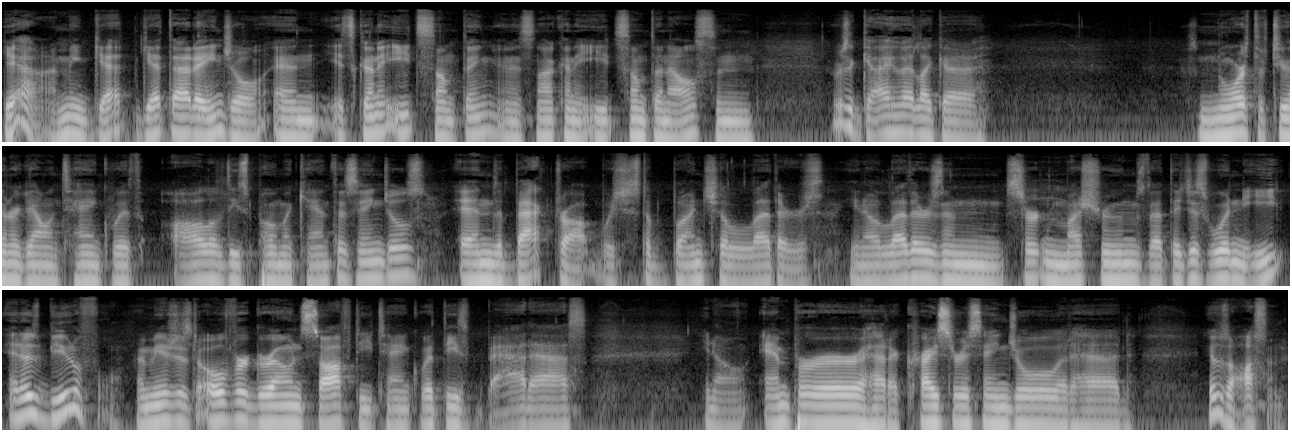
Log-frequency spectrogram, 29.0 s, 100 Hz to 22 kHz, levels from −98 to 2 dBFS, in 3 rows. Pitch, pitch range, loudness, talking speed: 120 Hz, 110-125 Hz, -27 LUFS, 180 wpm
